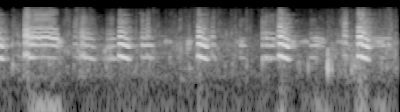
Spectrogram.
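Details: Eurasian coot calling in the new migration season: a drawn-out nasal honk opens, then clipped honking notes follow about every half second, bright and harsh with strong overtones.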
